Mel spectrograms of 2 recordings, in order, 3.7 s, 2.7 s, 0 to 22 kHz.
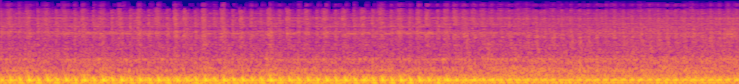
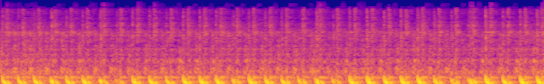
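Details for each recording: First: John Deere 214 garden tractor with a 14 hp engine, started on choke after sitting in tall grass: quick even thump from the small single settling into a steady clean idle without misses; normal running. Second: Gravely tractor engine left idling to run its tank dry: low thumping idle with uneven beats and occasional dropped pulses, missing as it runs out of gas; misfire from fuel starvation.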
